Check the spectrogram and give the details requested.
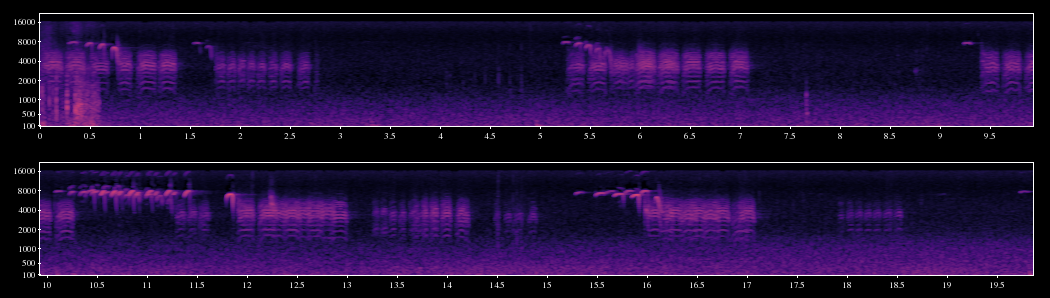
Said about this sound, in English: Do you recognize the sound of the black-capped chickadees? How about the white-breasted nuthatch? A favorite winter activity is watching birds at the feeders.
